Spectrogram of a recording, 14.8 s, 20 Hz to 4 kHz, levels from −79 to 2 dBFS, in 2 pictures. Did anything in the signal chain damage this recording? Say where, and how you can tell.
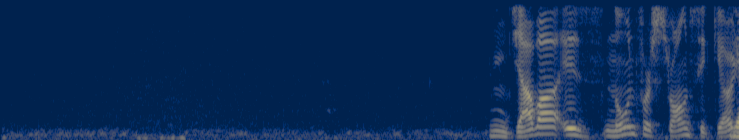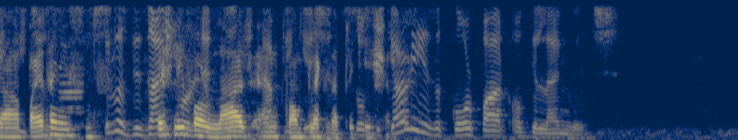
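No, no stage of the chain damaged this audio.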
